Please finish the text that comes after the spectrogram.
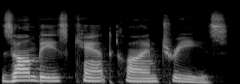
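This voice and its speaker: A man's voice: a little high, animated, drawn-out words, fairly bright tone, voice pushed up, full character voice. A man voicing a scornful, smirking know-it-all girl in a storybook, dismissive and smug.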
